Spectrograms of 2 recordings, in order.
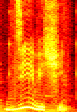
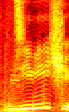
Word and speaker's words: девичий: Итак, правильно все же будет ставить акцент на первый слог, то есть девичий.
